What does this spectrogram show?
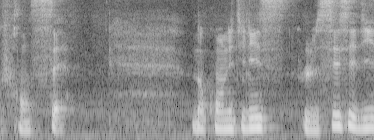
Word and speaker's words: français: Franquet, franquet, c'est pas français, donc français.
